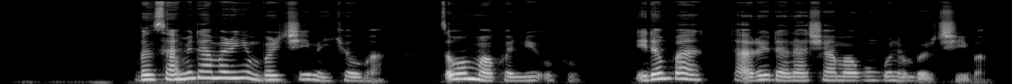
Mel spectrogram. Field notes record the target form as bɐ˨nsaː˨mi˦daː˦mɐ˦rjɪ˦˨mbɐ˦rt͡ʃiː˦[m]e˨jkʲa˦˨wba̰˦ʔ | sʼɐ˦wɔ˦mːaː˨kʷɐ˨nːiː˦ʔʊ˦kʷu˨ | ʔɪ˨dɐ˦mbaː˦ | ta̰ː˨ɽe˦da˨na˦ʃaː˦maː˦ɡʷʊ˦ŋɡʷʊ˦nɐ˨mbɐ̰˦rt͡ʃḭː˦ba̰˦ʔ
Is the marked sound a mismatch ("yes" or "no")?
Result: no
